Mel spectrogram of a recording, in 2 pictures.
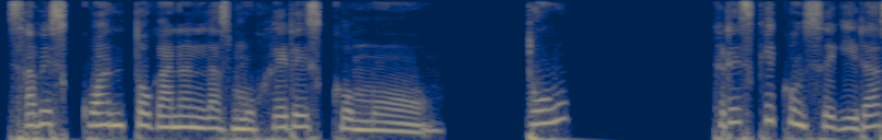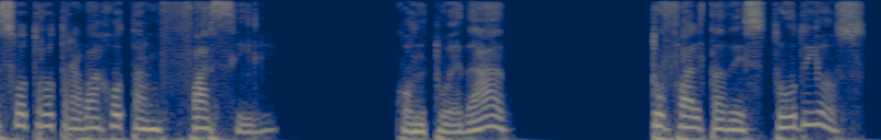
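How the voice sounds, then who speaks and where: A woman's voice: lowish voice, big pitch swings, measured pace, mellow, no room sound, studio quality, pitched above the performer's own voice. A woman reading a leering rich boss. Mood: cold. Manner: smug, insinuating, then cold and threatening. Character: pushy, leering middle-aged male rich employer.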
